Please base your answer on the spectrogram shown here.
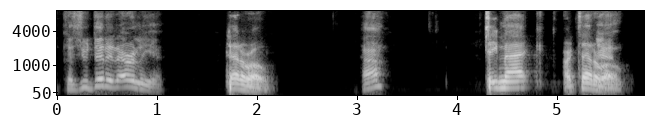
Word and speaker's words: Tetairoa: Tetairoa is how I pronounce it. Yeah, you call him it's Tetairoa. Yeah, it's like almost like Hispanic.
